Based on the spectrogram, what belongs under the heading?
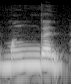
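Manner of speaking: ordinary talk, nothing marked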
